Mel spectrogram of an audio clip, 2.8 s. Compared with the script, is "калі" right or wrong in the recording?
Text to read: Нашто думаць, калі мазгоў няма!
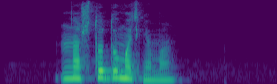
wrong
